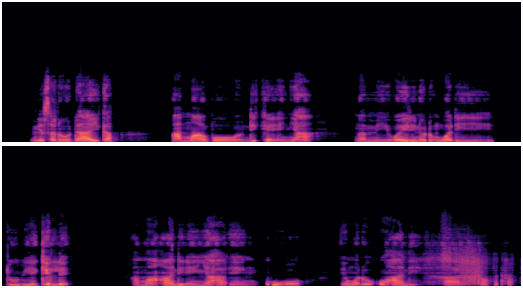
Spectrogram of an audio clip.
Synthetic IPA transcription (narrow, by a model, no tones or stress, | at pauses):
ŋɡɛsaɗɔwdajikam | ʔamːabɔndikʰːa̰ʔɛ̰nɲaha | ŋɡamːiwajɾinɔɗumwaɗi | d̥uːbiɛɡɛlːɛ | ʔamːahaːndiʔɛnɲaɦaʔɛnkʰuwɔ | ɛnwaɗɔkɔhaːndihaɾtɔ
